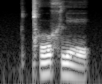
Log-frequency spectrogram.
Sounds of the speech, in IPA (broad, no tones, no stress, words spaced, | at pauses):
ǀʰoxlʲe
